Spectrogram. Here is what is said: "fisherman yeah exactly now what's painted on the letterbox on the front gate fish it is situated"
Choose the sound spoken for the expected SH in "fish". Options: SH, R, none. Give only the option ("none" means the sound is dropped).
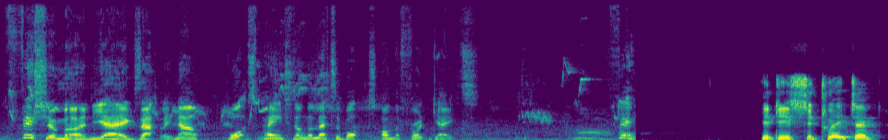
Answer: none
